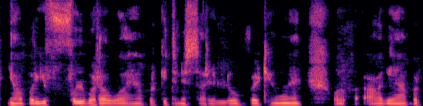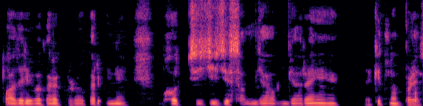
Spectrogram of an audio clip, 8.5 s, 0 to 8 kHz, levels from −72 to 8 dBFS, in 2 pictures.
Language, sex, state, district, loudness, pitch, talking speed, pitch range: Hindi, male, Uttar Pradesh, Jyotiba Phule Nagar, -18 LUFS, 110 Hz, 250 wpm, 105-115 Hz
